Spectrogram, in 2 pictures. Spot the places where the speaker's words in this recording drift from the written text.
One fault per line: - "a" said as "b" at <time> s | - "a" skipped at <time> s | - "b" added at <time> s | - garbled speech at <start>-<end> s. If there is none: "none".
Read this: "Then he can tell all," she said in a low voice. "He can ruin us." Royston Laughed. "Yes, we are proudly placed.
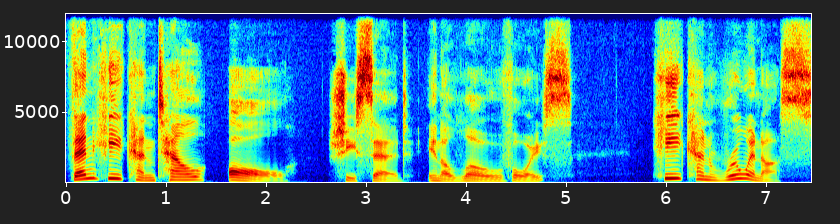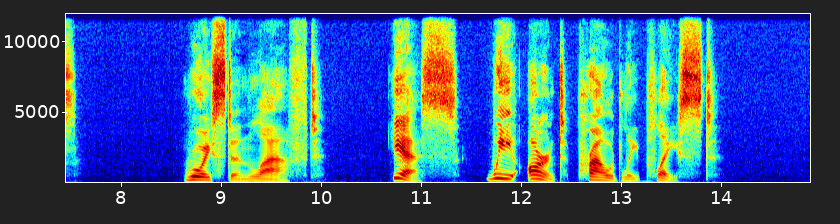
- "are" said as "aren't" at 12.1 s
